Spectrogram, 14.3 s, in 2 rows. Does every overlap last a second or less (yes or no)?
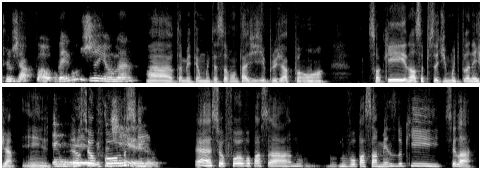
no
